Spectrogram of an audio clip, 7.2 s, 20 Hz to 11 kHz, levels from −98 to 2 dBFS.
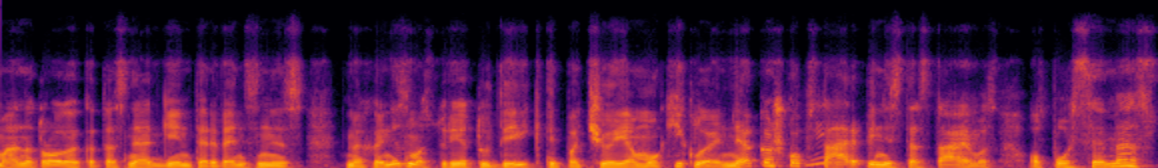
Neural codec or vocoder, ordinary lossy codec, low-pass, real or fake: none; Opus, 24 kbps; 7.2 kHz; real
